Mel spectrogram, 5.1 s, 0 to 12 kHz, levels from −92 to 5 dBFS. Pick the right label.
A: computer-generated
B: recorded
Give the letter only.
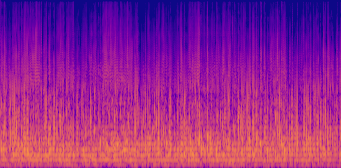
A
